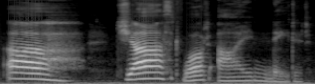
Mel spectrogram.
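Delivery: very slow relieved ah; contented sigh. Acted. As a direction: savour the first sip. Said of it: "she sighed".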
